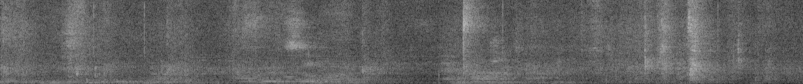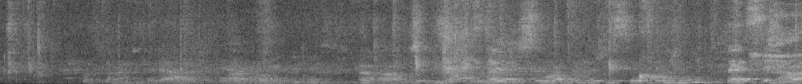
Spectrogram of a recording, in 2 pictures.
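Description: Several men and women talk casually nearby in an echoing space.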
